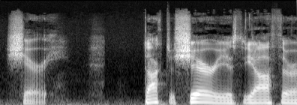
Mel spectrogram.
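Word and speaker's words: Scerri: In the podcast, I incorrectly pronounced the name of the book's author, Dr. Eric Sherry.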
